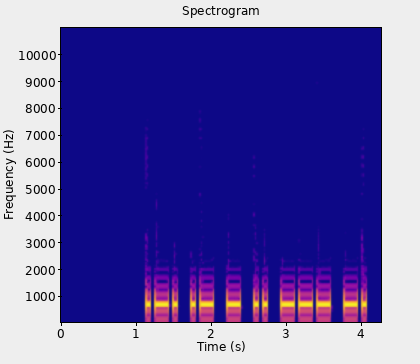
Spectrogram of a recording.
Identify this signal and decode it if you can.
Morse code, heard as a keyed tone, about 20 wpm, 690 Hz. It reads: RATION
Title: Build A Word - 2 Letters At A Time - 8-Letter Words - 20wpm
